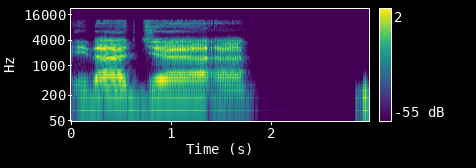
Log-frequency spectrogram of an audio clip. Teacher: প্রথমে জালটা পাতলা হবে, ইদা জা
